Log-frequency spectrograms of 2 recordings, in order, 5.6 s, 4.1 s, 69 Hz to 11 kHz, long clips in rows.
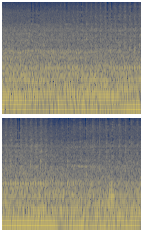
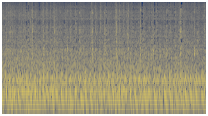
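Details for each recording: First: Old auction crane truck with a worn petrol engine: idling fairly evenly with a steady low rumble and no knocks; running better than it has in years; normal idle. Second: Ford F800 crane truck, engine formerly locked up, running only on gasoline hand-fed into the vent and sprayed into the intake: lumpy, uneven idle with a wavering, stumbling firing beat, rough idle from hand-fed fuel before it smooths out.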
